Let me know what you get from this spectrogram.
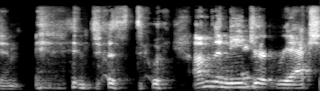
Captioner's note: chuckling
